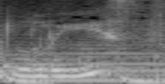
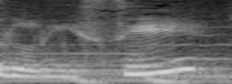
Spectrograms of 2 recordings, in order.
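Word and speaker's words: Lece: We have Lise, spelled L-E-C-E, Lise, or you could do Lisi. I feel like you can really do both for this particular spelling, and it's a Jewish rooted name meaning cheerful.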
